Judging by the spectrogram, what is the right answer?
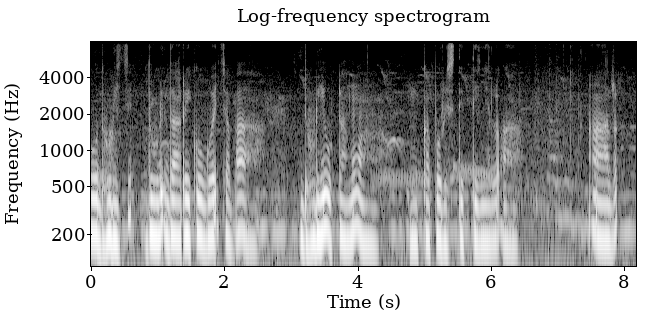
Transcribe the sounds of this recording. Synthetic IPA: ɔd̪ʱuɽi | d̪uɽd̪aɾikɔɡɔc̚ˀt͡ʃabaʔa | d̪ʱuɽiuʈaŋɔʔa | mukapɔɾist̪ʰit̪iɲɛlɔʔa | aɾ

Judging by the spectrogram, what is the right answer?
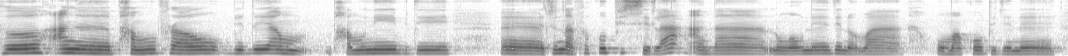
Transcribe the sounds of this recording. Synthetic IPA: tʰɔa̰ŋɯpʰamupʰɾawbidiaŋ | pʰamunibidi | zunːaɾpʰɾakʰɔpʰisilaa̰ŋdanɔŋawnɯdenɔ̰ba | ɔmakʰɔbidenɯ

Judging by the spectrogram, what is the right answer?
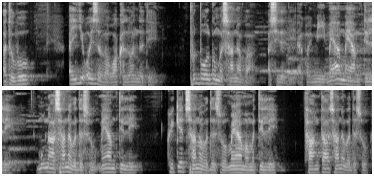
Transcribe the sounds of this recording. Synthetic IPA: ɐdubu | ɐjɡiʔojzɐβɐwakʰɐlːondɐdḭ | pʰut̚bolɡumːɐsanɐbɐ̰ːsidɐdḭɐ̰jkʰojmimɐjamːɐjamtilːimuk̚nasanɐβɐdɐsumɐjamtilːi | kɾiket̚sanɐβɐdɐsumɐjamːɐmɐtilːi | tʰaŋtasanɐβɐdɐsu

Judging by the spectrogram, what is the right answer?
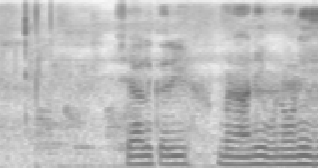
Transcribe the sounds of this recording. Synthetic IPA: ʃaːlkəɾiː | bənaːniːʋʊnoːnĩː

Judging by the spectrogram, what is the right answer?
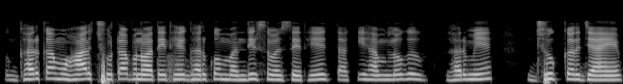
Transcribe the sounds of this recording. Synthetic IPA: ɡʱɐɾkamʊɦaːɾt͡ʃʰoːʈabənʋaːt̪et̪ʰeɡʱɐɾkomɐ̃nd̪ɪɾsɐməd͡ʒʱt̪et̪ʰet̪aːkiɦɐmloːɡ | ɡʱɐɾmẽ | d͡ʒʱʊkːəɾd͡ʒaːẽ

